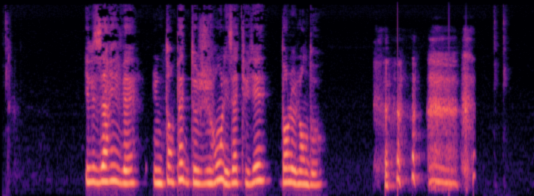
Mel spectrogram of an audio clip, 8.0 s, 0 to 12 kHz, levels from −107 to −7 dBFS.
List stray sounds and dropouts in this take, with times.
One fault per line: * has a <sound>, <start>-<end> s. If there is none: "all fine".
* has a laugh, 5.6-7.1 s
